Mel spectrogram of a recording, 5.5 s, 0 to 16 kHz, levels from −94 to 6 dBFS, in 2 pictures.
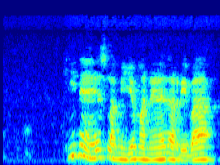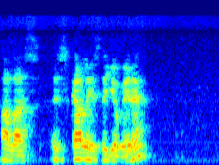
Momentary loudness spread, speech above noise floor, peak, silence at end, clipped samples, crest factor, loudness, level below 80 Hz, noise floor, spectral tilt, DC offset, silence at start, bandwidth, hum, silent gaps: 13 LU; 40 dB; -6 dBFS; 0.9 s; under 0.1%; 18 dB; -24 LUFS; -62 dBFS; -64 dBFS; -8 dB/octave; under 0.1%; 0.85 s; 11 kHz; none; none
